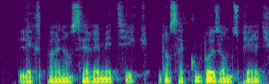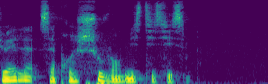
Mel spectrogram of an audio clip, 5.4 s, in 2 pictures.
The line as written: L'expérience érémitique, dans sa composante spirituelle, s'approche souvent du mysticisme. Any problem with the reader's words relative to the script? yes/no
yes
